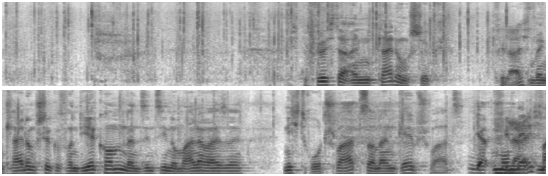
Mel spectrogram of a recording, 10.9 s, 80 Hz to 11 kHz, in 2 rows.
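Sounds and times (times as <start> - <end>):
wrapping paper crinkling as a soft gift parcel is opened: 0.0 - 10.8
speech: 3.2 - 10.8.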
